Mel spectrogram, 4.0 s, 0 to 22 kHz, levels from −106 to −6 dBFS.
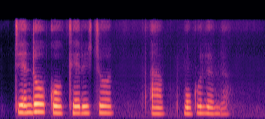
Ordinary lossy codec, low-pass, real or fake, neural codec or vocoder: none; 10.8 kHz; fake; codec, 24 kHz, 0.5 kbps, DualCodec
